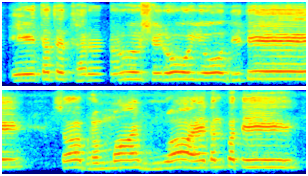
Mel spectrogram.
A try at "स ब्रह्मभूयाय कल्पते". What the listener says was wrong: ब्रह्मा की जगह ब्रह्म बोलेंगे, ब्रह्म भूयाय। एतदथर्वशिरो योधीते स ब्रह्म भूयाय कल्पते। स ब्रह्म भूयाय कल्पते।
